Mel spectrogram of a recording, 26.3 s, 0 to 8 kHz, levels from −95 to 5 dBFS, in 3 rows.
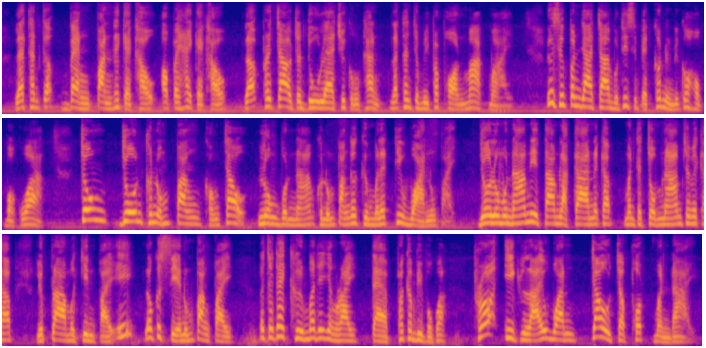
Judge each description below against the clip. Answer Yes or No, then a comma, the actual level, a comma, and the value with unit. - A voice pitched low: No, medium, 170 Hz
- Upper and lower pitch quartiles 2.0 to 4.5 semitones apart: No, average, 5.0 semitones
